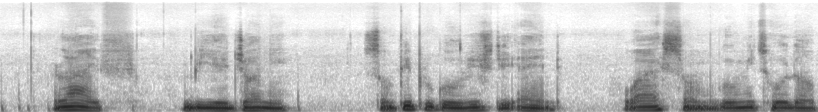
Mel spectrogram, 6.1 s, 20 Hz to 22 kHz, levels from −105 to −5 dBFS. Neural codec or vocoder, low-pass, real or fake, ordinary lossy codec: codec, 44.1 kHz, 7.8 kbps, Pupu-Codec; 19.8 kHz; fake; none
